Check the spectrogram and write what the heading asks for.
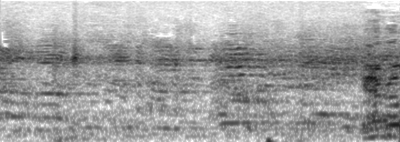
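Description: Indistinct chatter of many voices in a large room, with one brief low thump just past the middle.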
